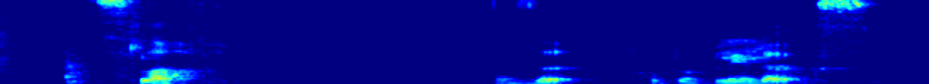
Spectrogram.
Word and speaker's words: Slough: Farnham Park is located in Slough, the town of Slough. Slough, as it probably looks like to Americans. But that is pronounced Slough.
